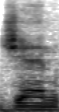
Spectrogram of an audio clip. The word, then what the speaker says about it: Jyn: want you to do was it gin or gin I feel like in the movie they said Jen quite a bit but I think it's spelled jyn our movie lovers I'm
